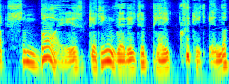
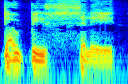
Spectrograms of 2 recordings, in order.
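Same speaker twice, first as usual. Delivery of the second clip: put-on slow, lower, dismissive boy; scornful; 7 semitones lower, slower than usual. A boy scorns Dumbo's offer, slow and dismissive. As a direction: talk down to him, slowly. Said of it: "said the boy scornfully".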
